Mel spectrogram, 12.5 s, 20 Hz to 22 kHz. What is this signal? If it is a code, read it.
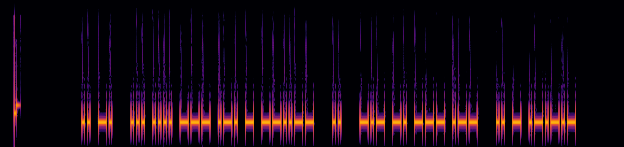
Morse code, heard as a keyed tone, about 22 wpm, 700 Hz. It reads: IN SHORT, I KNOW IT.
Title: Sentences from Top 1000 Words - Review Part 2 - 22wpm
